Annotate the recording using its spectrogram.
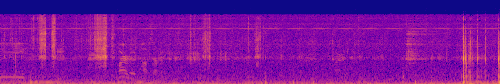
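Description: Wind rumbling on the microphone. First-aid material rustles and scrapes in short bursts as it is wrapped around an injured foot, and there are a few quiet voice sounds, with a louder clatter near the end.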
